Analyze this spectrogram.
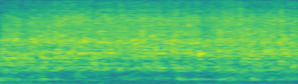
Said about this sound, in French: Ouais mais écoutez, vraiment, dans les toilettes. Et là, ce que t'entends, c'est une chasse d'eau.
